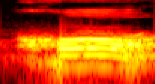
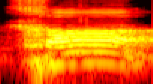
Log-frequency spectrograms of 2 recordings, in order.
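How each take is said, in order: First: The vowel is a rounded o with pursed lips. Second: The vowel is an open a with mouth wide. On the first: The speaker calls it wrong. "Seseorang ngaosna kieu ya ... ketika saya baca dengan monyong" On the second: The speaker calls it right. "pasti rumus mangap. ... Mangap Bu ya, buka mulut dengan sempurna"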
